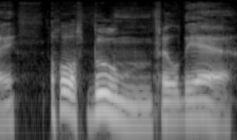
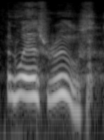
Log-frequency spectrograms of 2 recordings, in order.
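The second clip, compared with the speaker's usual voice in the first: put-on very high girlish questioning voice; girl's question; 13 semitones higher than usual. A narrator's reading. Nellie asking Denry about Ruth, high girlish voice. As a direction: pitch it well up for the girl.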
